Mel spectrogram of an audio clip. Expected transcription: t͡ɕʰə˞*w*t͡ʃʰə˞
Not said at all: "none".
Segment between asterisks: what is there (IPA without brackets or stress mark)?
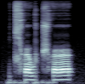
w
